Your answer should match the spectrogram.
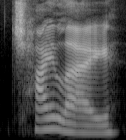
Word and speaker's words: Chili: Contrary to the spelling, she grew up in Chilai, New York. It's spelt like chili.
